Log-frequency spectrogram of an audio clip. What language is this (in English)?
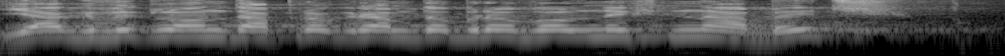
Polish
